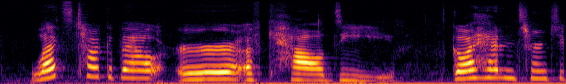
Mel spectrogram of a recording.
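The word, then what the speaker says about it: Chaldea: Chaldee. Ready to begin. Chaldee. It's not Chaldee, even though it's spelled like that. It's Chaldee. It's pronounced with the K.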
